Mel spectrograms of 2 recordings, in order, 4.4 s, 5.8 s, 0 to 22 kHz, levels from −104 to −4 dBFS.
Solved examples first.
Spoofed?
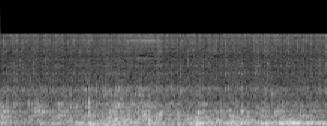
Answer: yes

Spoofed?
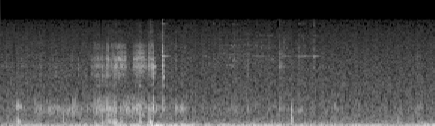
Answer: no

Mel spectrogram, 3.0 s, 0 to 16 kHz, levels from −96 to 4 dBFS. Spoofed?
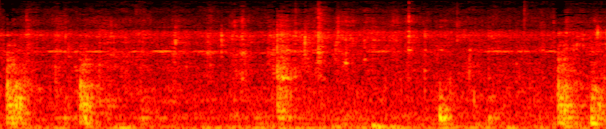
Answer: yes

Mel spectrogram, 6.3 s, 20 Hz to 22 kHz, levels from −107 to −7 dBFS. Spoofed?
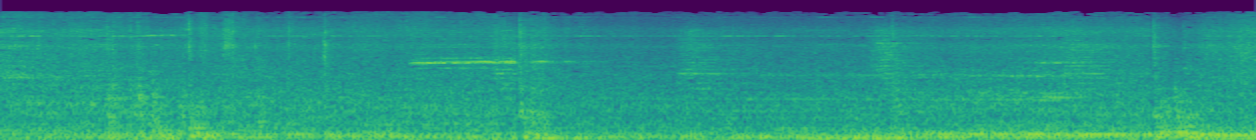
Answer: no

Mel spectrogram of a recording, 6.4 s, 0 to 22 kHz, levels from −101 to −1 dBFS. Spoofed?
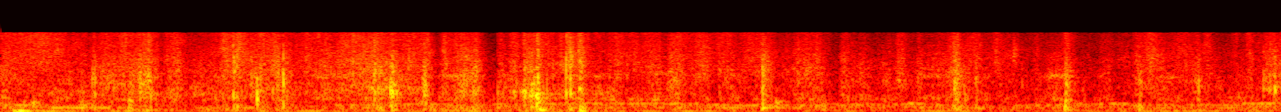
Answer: yes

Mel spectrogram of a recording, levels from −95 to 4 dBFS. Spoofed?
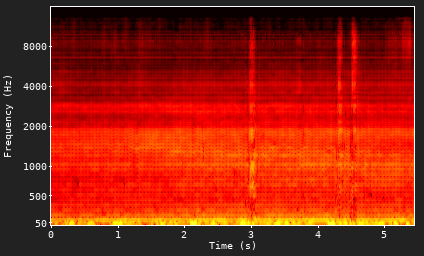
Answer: yes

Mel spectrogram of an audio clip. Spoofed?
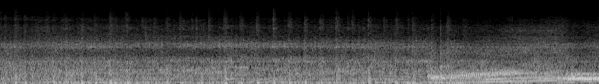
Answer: yes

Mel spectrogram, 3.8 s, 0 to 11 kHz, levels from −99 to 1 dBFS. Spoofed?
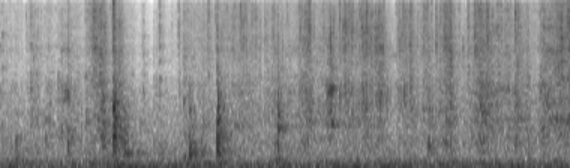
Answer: no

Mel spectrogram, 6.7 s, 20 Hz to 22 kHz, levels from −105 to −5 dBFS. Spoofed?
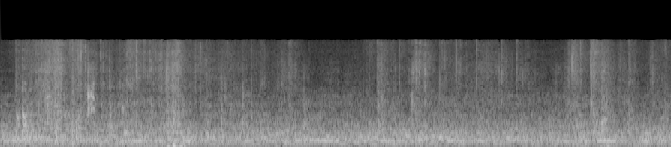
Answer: yes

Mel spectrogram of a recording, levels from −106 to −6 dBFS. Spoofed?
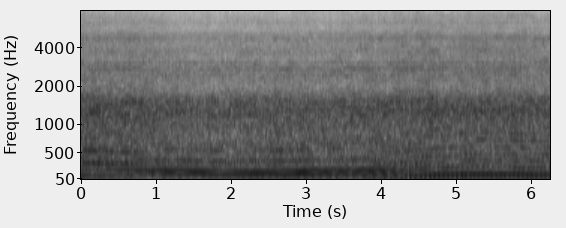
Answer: yes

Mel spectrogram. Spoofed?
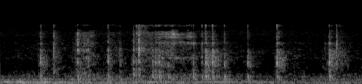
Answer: no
